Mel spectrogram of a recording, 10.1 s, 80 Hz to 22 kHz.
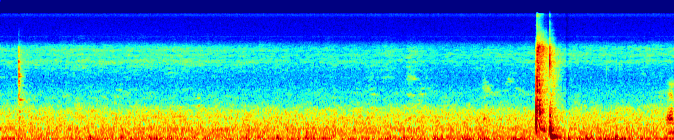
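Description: An arrow loosed from a recurve bow at about 15 yards strikes a block target, a single sharp whoosh and thud near the end over steady background hiss.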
